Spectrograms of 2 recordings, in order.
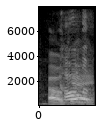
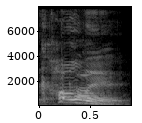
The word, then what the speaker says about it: Colin: Colin Powell died, y'all.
